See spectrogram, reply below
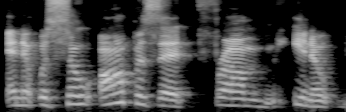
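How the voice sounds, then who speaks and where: A woman in her fifties talks as a podcast guest, winding through her story with plenty of fillers and restarts. Her voice has a bright, forward edge, sitting at an ordinary pitch for a woman. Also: moderate pace. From United States. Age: 50s. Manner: rambling storytelling with many fillers. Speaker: running coach and physical therapist. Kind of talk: conversational podcast interview.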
